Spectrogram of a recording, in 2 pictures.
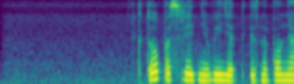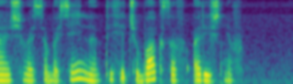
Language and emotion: Russian, neutral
